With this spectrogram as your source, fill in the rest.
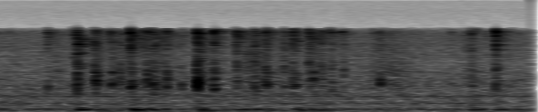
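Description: A password is typed on a computer keyboard as a steady, soft run of quick key clicks, close and fairly quiet, with no voices.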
